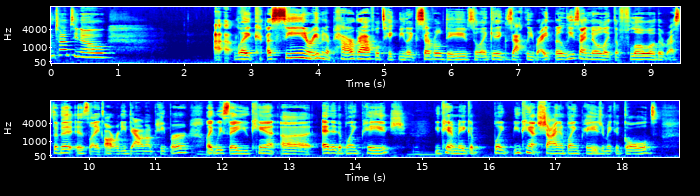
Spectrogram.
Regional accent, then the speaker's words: Brooklyn, New York, United States; when I was younger, specifically growing up in Brooklyn

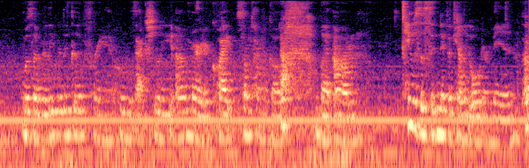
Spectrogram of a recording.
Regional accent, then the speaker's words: Chicago, Illinois, United States; also born or lived in Champaign, Illinois; So mom moved us to Chicago about fifth grade. I did fifth through high school in Chicago because she had more opportunities.

